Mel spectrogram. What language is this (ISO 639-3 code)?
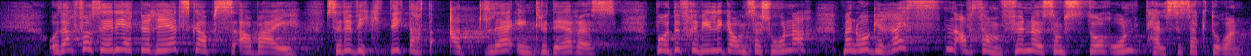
nor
